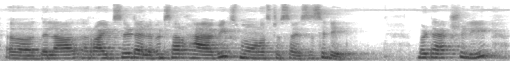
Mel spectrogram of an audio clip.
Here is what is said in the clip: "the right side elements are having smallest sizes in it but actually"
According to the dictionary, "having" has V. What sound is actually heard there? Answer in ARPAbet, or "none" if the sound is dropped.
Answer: V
